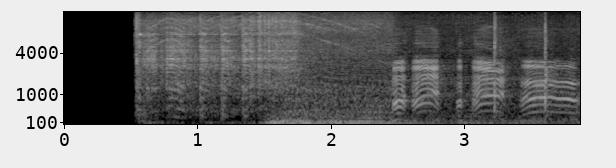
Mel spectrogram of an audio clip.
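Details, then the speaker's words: Restored barn-find Subaru Brumby, EJ20 engine, first start after fuel system flush: brief cranking, catches at once, smooth even idle with light revs; healthy. "well done like a stock one well done boys that's freaking awesome well done Brumby everybody ej20 power Brumby listen to it"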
